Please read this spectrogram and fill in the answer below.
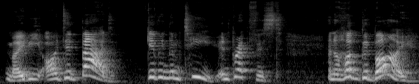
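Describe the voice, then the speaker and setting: A woman puts on an earnest young storybook man weighed down by guilt. He pleads in halting phrases, repeating himself, with a lively rise and fall. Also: sits high, slight background noise, voice pushed up. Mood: pleading, anguished.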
